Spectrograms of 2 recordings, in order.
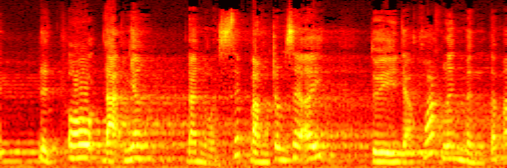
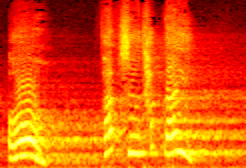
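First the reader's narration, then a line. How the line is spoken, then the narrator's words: Surprised group exclamation. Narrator (Vietnamese): cả bọn đều cùng kinh ngạc thốt lên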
